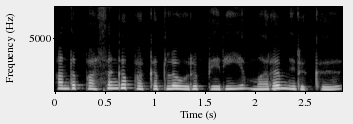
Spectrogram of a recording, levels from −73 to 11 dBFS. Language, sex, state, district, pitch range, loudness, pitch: Tamil, female, Tamil Nadu, Nilgiris, 240-285 Hz, -15 LUFS, 255 Hz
